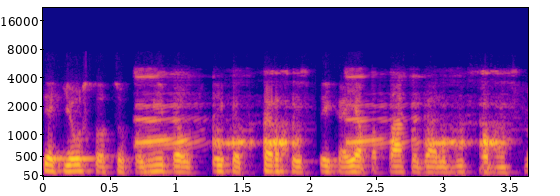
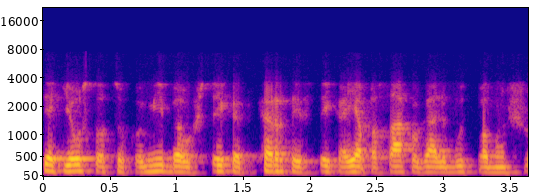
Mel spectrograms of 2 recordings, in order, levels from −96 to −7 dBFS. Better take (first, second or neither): second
